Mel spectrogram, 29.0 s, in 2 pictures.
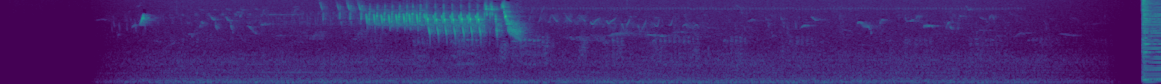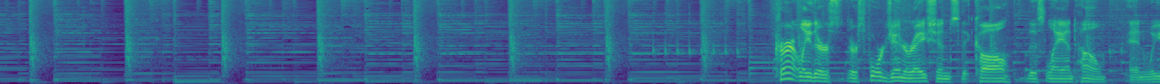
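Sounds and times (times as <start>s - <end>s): bird trill: 1.3s - 13.5s
birds chirping: 1.3s - 13.8s, 22.4s - 29.0s
music: 14.3s - 29.0s.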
